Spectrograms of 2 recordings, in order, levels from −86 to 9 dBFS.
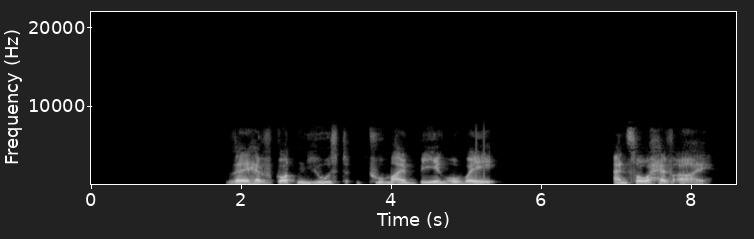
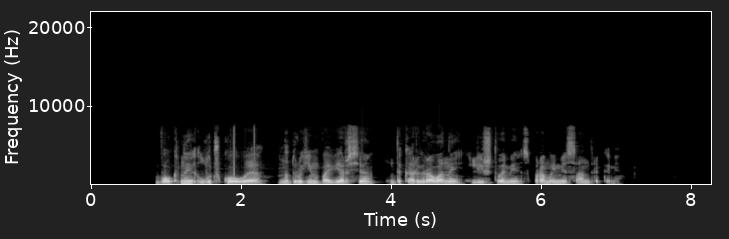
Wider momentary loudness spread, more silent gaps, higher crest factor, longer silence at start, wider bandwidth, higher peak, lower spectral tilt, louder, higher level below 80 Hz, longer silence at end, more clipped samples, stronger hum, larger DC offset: about the same, 12 LU vs 13 LU; neither; about the same, 18 dB vs 16 dB; first, 1.85 s vs 0.85 s; about the same, 7.4 kHz vs 7.4 kHz; about the same, -2 dBFS vs 0 dBFS; second, -4 dB/octave vs -7.5 dB/octave; second, -18 LUFS vs -15 LUFS; about the same, -62 dBFS vs -58 dBFS; second, 0.4 s vs 1.35 s; neither; first, 50 Hz at -55 dBFS vs none; neither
